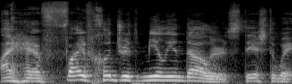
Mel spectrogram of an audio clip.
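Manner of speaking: put-on Russian-accented voice. Recapping a movie's cartel leader talking to the main character, El Tiburon Russian accent. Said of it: "I'm I'm not doing a poor Russian accent".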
